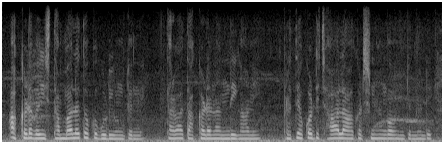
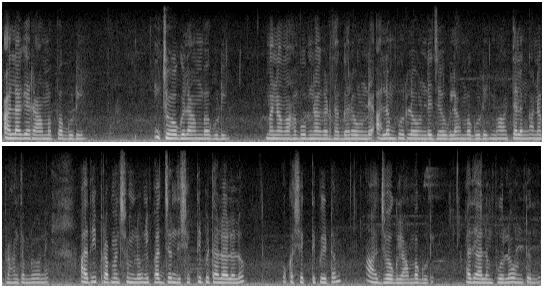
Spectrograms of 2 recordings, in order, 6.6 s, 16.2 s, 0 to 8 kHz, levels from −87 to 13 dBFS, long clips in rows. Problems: background sounds at intervals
